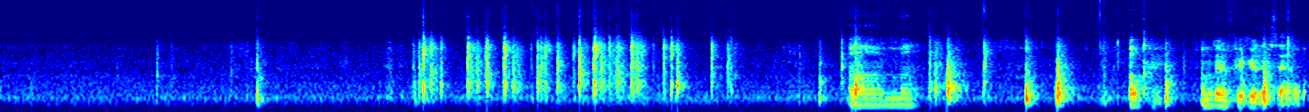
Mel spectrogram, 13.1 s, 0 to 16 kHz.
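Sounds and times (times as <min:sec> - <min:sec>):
makeup items clicking: 0:04.1 - 0:07.4.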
